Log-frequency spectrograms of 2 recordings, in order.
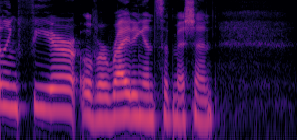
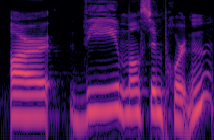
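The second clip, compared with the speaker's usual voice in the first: ordinary delivery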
